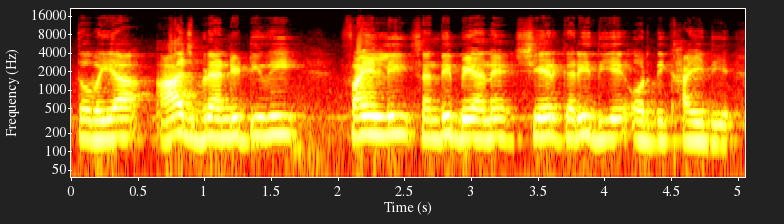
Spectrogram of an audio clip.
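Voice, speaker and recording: High-voiced young Delhi man vlogging. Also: flat delivery, moderate pace, pushed and bright, a little hiss or hum. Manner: chatty, friendly, calls the other man brother. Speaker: vlogger host. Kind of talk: casual vlog chat. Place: small indoor shop office. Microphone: phone camera held at arm's length.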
